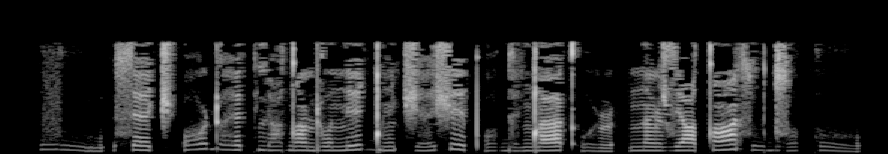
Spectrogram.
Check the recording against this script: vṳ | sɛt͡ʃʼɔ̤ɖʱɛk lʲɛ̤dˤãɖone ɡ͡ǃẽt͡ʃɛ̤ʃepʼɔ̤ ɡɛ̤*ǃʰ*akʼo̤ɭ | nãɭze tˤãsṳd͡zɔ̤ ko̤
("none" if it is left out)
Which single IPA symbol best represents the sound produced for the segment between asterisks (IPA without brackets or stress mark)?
ŋ͡ǃ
